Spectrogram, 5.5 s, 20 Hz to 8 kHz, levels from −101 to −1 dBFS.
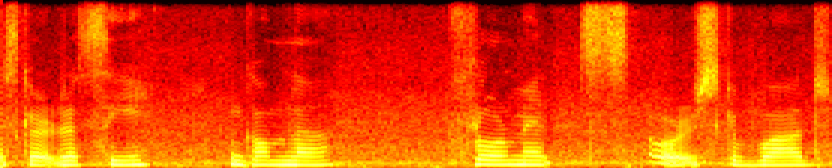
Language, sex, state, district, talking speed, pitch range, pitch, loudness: Hindi, female, Arunachal Pradesh, Papum Pare, 75 wpm, 195-210 Hz, 200 Hz, -14 LUFS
